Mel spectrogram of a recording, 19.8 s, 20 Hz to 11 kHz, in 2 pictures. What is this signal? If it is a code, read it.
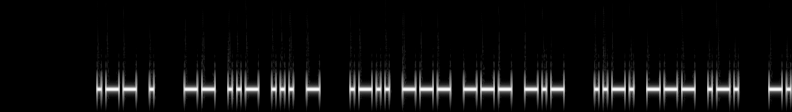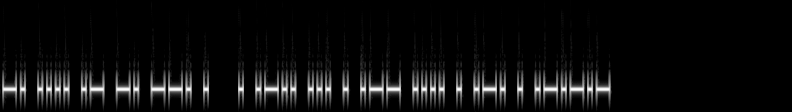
Morse code, heard as a keyed tone, about 22 wpm, 700 Hz. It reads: WE MUST LOOK FOR CHANGE ELSEWHERE.
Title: Sentences from Top 1600 Words 22wpm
